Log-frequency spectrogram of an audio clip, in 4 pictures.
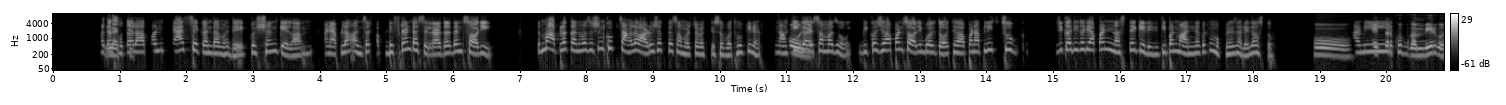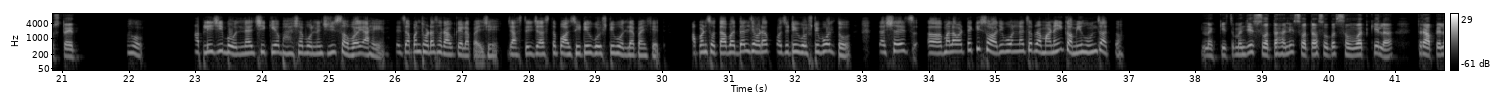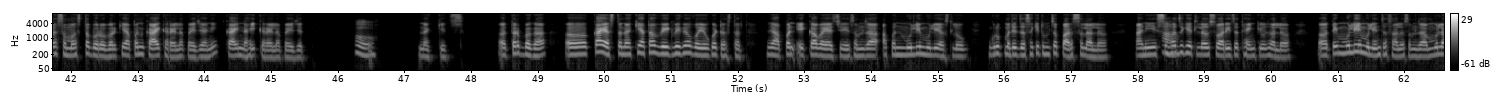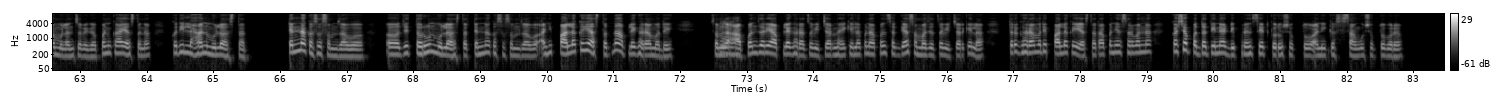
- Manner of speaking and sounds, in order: tapping; in English: "डिफरंट"; in English: "रादर दॅन"; in English: "कन्व्हर्शन"; in English: "बिकॉज"; in English: "ग्रुपमध्ये"; in English: "डिफरन्सिएट"
- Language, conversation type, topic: Marathi, podcast, अनावश्यक माफी मागण्याची सवय कमी कशी करावी?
